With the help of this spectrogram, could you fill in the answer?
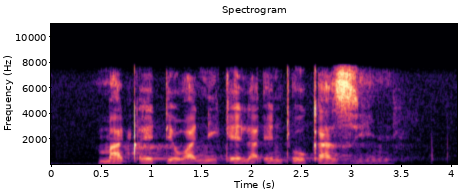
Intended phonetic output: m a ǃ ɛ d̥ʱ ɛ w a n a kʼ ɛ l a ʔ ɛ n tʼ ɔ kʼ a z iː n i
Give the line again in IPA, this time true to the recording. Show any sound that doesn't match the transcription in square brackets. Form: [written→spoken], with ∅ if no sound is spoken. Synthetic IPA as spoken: m a ǃ ɛ d̥ʱ ɛ w a n [a→i] kʼ ɛ l a ʔ ɛ n tʼ ɔ kʼ a z iː n i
